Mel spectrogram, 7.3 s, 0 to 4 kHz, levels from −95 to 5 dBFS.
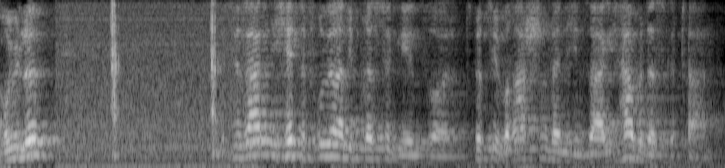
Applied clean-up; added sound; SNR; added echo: none; Tick-tock; 5 dB; reverberation time 0.9 s.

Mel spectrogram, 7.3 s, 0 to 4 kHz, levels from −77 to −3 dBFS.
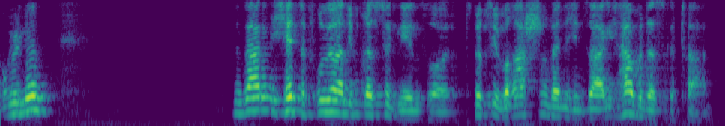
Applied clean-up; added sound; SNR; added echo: neural mask model DeepFilterNet 3.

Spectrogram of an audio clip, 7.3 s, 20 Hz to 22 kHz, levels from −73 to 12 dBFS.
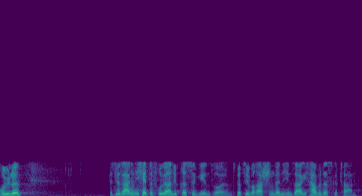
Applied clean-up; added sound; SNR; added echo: none; none; none; none.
